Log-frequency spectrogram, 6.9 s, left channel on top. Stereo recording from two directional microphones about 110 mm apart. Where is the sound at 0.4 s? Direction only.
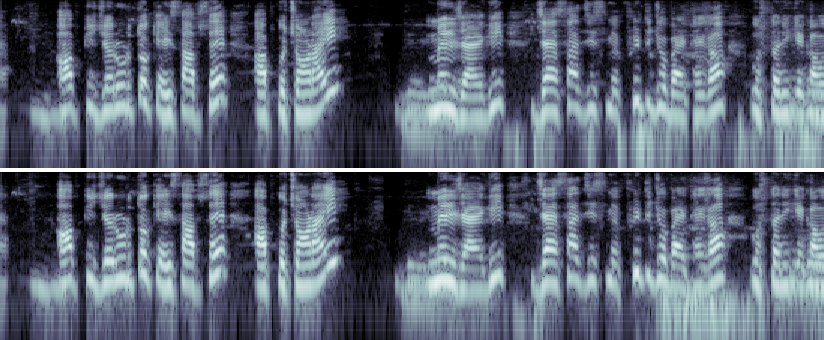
30° left (ahead or behind).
